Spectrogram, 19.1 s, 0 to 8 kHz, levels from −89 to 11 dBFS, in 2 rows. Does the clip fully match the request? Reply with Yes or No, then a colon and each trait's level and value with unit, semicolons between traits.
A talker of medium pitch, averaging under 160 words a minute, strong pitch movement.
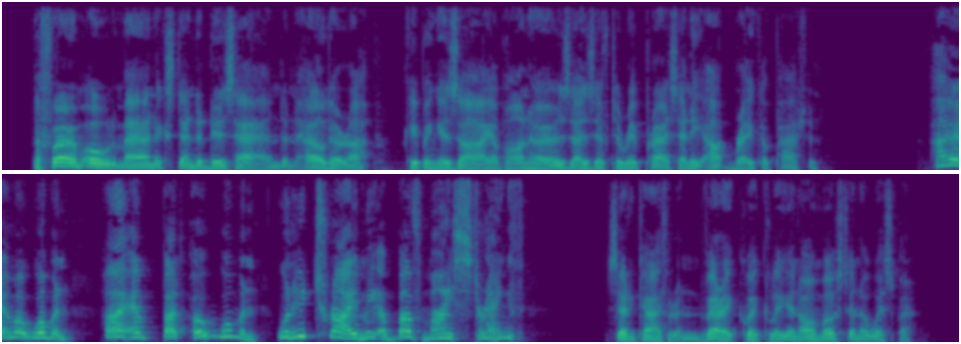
Yes: medium, 150 Hz; average, 150 wpm; wide, 6.9 semitones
